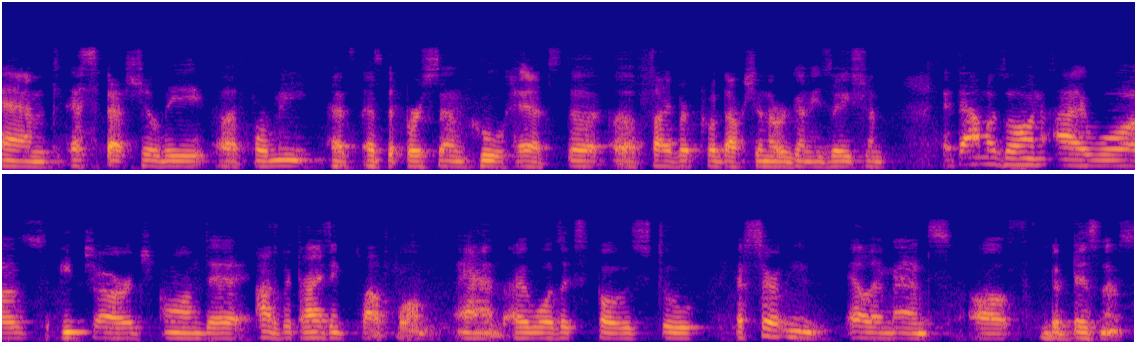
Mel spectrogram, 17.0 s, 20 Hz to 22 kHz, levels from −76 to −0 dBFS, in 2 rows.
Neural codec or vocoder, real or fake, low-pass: codec, 44.1 kHz, 2.6 kbps, DAC; fake; 7.2 kHz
